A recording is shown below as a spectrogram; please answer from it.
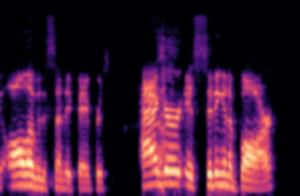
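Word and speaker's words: Hägar: Haggar the horrible some somebody wrote in and say you're pronouncing it wrong it's Hegar no it's not no it can't be that can out it's gotta be Haggar Hegar is a pronunciation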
